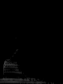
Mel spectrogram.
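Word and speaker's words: mein: इश्क का possessive article होता है माइन। मनी मैं आपको बाद में बताता हूँ, पहले आपको इसकी पहले प्रोनाउंसिएशन देखो। ई आई को आई कहते हैं, तो ये आई के ऐसे माइन बनेगा, माइन।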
